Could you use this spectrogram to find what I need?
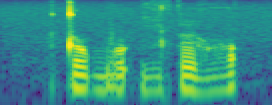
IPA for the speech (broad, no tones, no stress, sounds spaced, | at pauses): t u b u ʔ i̤ t n o̤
